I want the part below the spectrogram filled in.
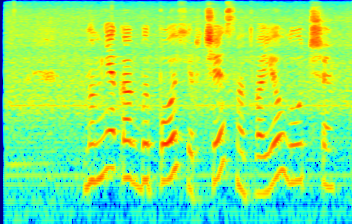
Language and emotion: Russian, neutral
